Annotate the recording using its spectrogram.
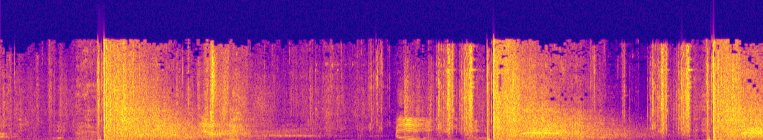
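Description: A shotgun fires loud blasts that ring out.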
